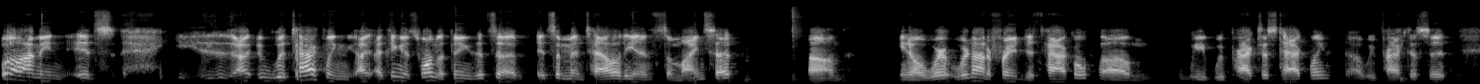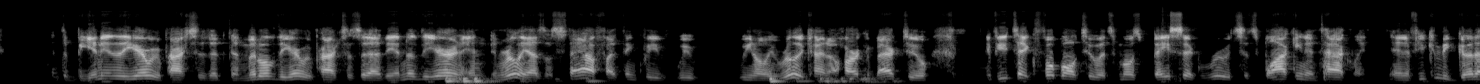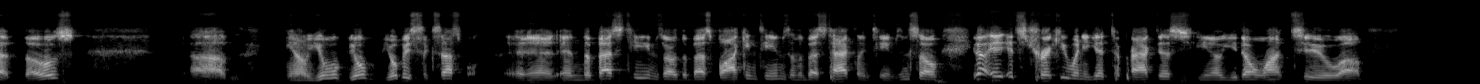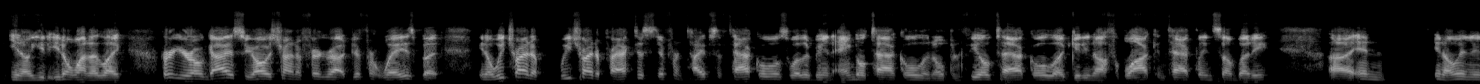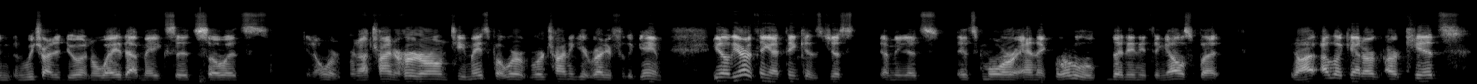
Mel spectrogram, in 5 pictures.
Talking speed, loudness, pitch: 220 wpm, -20 LUFS, 145 Hz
